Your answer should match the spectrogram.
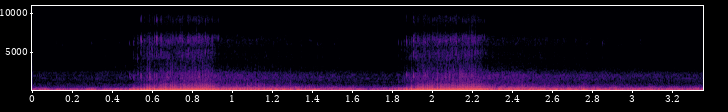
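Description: The engine of a completely stock Nissan Elgrand minivan on a race track revs hard twice in quick succession, each surge climbing in pitch before settling back to a steady, loud rumble, with no voices.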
